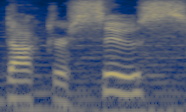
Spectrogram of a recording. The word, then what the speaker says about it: Seuss: taking Solace and that Dr Seuss rhymes with Mother Goose but I'm going to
